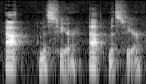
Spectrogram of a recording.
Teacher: what we do here is there is a t there but i don't say atmosphere with a release t because the next syllable starts with an m i'm going to use what's called a stop t i move · an m i'm going to use what's called a stop t i move up to make the t but i release into the m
